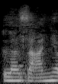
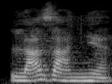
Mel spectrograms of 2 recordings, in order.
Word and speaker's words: lasagne: Not la lasagna, but le lasagne. But I didn't mark it because the majority of you said lasagna. So I just correct when you pronounce correctly the sound ñ. So lasagna, not lasagna, that I didn't mark because I'm so good, but lasagna. So the correct pronunciation is lasagne.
